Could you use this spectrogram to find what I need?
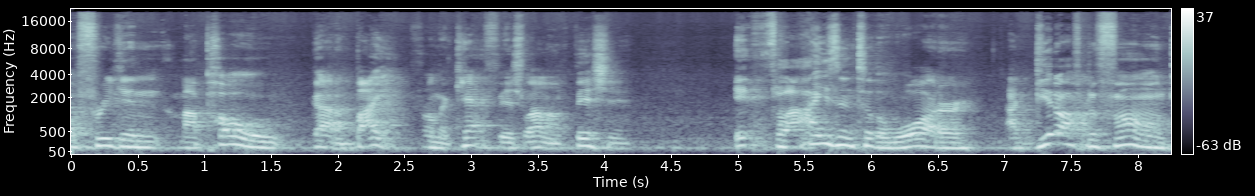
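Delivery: normal talking voice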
